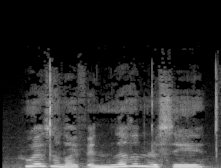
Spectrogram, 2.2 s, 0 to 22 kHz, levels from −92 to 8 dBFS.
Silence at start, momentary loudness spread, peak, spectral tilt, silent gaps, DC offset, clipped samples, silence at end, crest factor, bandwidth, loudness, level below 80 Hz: 0.25 s; 3 LU; 0 dBFS; -5.5 dB/octave; none; under 0.1%; under 0.1%; 0.05 s; 14 dB; 14.5 kHz; -15 LUFS; -58 dBFS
